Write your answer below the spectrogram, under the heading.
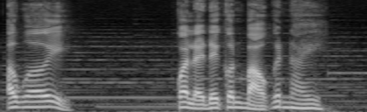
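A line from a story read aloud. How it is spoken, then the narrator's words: Sighing call. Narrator (Vietnamese): Người phụ nữ thở dài một tiếng đoạn gọi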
